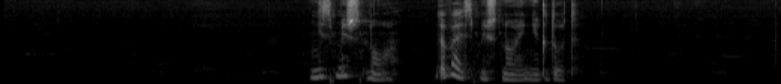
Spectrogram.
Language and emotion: Russian, neutral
